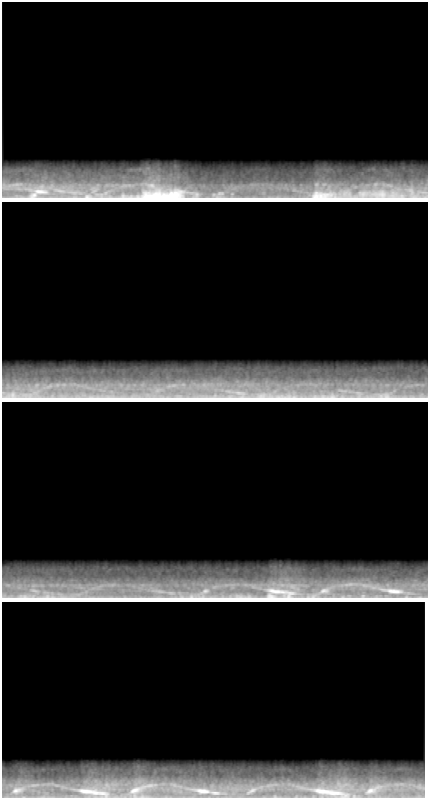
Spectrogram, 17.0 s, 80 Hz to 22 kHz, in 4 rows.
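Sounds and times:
fire engine sirens wailing: 0:00.0 - 0:17.0
road noise: 0:00.0 - 0:17.0
vehicle engines rumbling: 0:00.0 - 0:17.0.

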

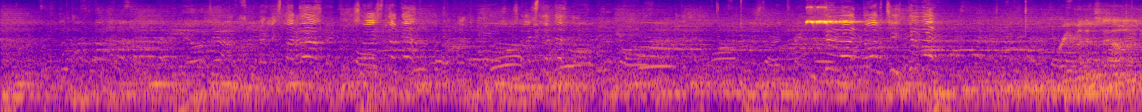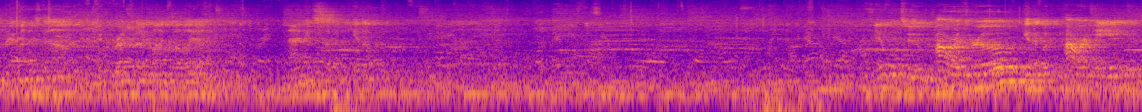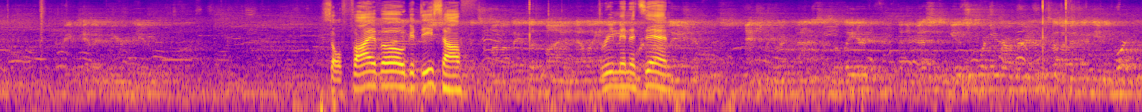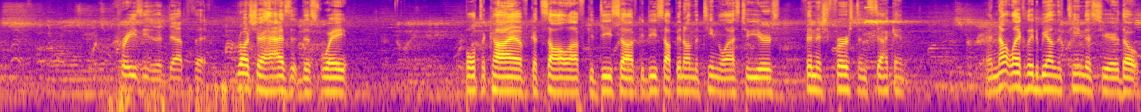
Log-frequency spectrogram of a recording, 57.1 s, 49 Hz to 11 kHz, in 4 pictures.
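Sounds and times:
crowd and coaches voices: 0:00.0 - 0:57.0.

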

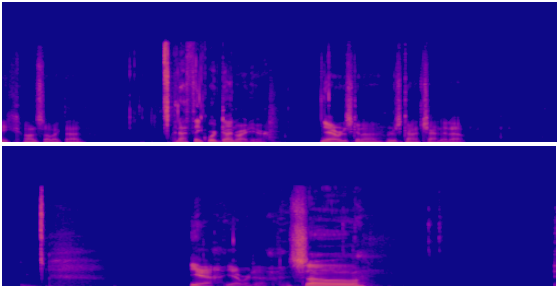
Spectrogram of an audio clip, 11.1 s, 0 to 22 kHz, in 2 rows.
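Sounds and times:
faint steady hum: 0:00.0 - 0:11.0
person speaking: 0:01.6 - 0:04.7.

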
